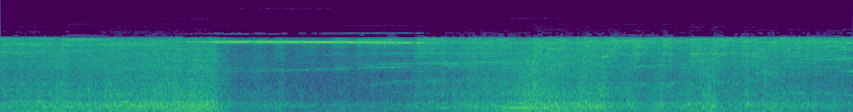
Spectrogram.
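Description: Covered grain hopper cars of a CN freight train rolling past, steel wheels squealing against the rails. A high, steady squeal is loudest from about two to four seconds in.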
